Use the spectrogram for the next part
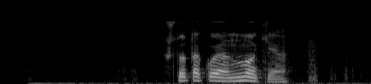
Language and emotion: Russian, neutral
